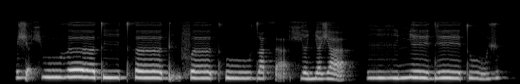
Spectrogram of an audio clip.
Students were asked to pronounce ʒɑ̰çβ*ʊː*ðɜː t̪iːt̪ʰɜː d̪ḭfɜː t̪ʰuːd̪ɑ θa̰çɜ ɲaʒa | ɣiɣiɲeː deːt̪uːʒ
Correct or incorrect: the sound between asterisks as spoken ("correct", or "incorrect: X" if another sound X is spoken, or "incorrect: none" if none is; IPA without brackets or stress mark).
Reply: incorrect: uː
